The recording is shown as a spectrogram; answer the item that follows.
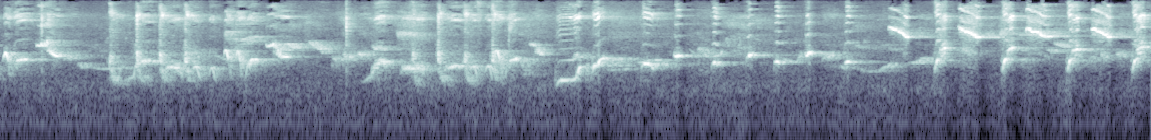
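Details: Continuous, dense white-rumped shama song played to tutor pet birds: tumbling mix of clear whistles, sharp clicks and high buzzy notes with no pauses.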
